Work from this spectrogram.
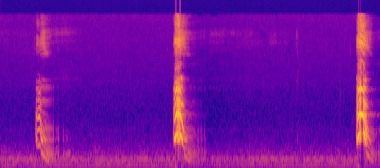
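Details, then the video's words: A pet dog under a bed indoors lets out three short, sharp, downward-sweeping barks or yips spaced about two to three seconds apart, with low room hum between them. "my dog talking under my bed"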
